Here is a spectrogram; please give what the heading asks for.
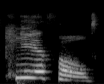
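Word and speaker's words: Kierfiold: It's Kierfold. It's spelt K-I-E-R-F-I-O-L-D.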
